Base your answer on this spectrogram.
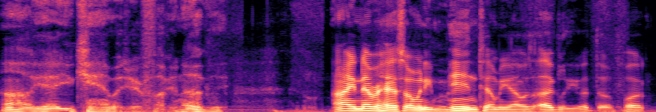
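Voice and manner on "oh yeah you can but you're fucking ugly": soft mock-lustful murmur; creepy fan. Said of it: "men have, like, weird fetishes with me".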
